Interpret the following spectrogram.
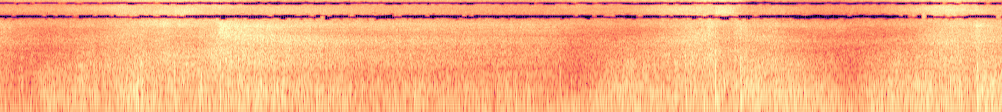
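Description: Carpet-cleaning extraction wand working over carpet, a steady rush of strong vacuum suction and spray jets that rises and falls every few seconds.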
